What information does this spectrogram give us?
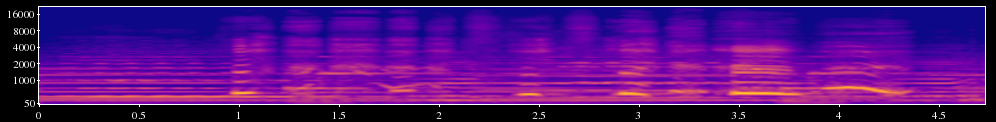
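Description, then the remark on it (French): Loud, repeated sniffling in short breathy bursts from the story character Coco, who wants to cry, mixed with a few whimpering, gasping sounds, over a steady sustained tonal background. “Il renifle très fort, alors la maîtresse lui fait un bisou.”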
